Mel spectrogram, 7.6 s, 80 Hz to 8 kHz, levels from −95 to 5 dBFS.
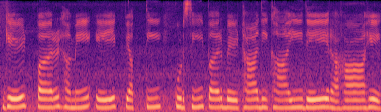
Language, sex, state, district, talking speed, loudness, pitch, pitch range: Hindi, female, Madhya Pradesh, Dhar, 95 wpm, -15 LUFS, 215 Hz, 205-220 Hz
